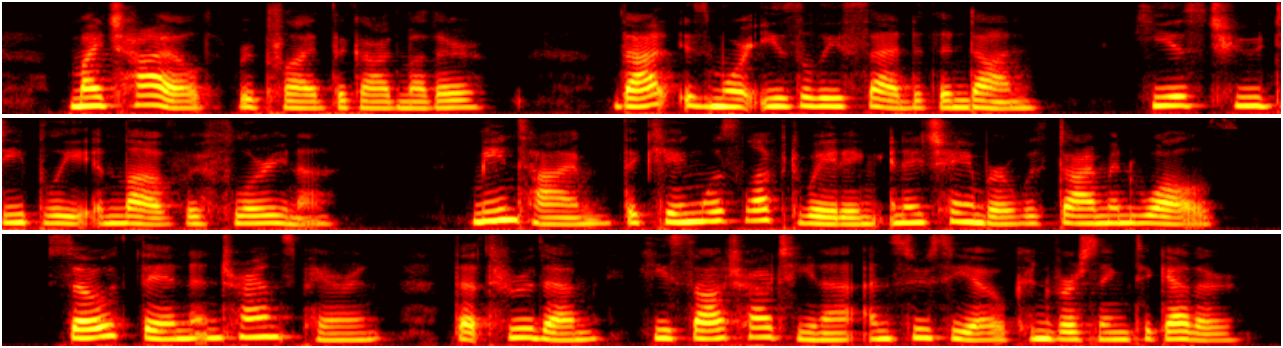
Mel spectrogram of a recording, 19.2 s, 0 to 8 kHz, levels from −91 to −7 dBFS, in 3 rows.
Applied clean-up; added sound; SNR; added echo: none; none; none; none.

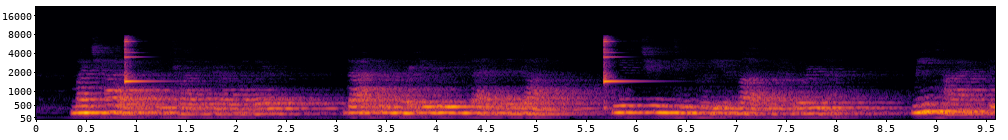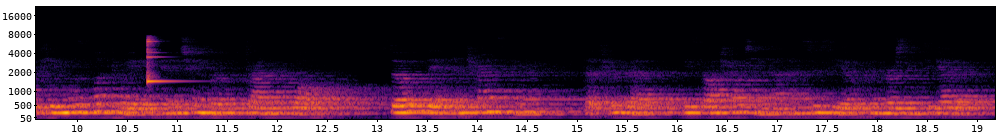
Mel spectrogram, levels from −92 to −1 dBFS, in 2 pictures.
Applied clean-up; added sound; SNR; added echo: none; Bell; 8 dB; reverberation time 2.2 s.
